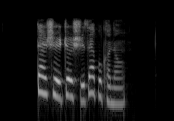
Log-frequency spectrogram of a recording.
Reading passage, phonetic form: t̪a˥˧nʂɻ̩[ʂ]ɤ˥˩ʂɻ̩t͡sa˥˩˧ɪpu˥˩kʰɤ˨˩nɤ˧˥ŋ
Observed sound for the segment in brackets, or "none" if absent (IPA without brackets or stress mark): ʈ͡ʂ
